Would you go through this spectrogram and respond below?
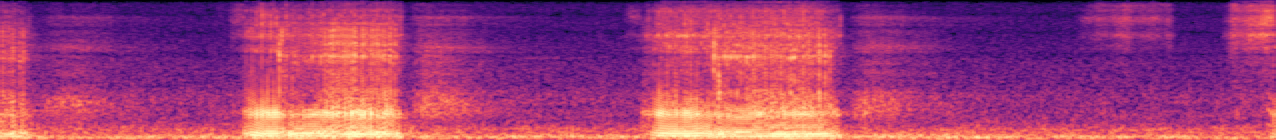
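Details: Piglet, a sleeping pet dog that acts like a pig, snoring indoors: two long, low, rumbling breaths about three seconds apart, each roughly a second long, with quiet breathing between.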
